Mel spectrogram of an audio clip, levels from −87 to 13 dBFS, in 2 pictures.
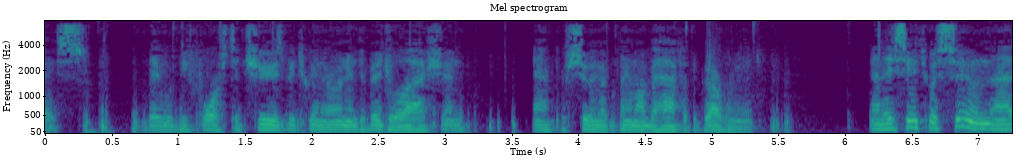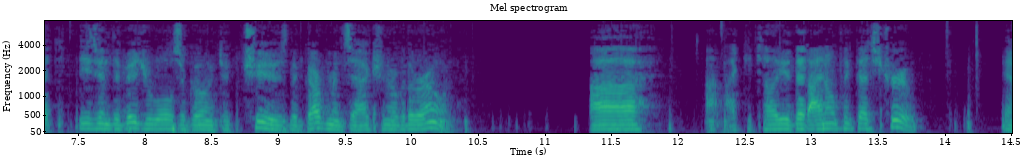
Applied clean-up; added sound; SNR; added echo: neural mask model RNNoise.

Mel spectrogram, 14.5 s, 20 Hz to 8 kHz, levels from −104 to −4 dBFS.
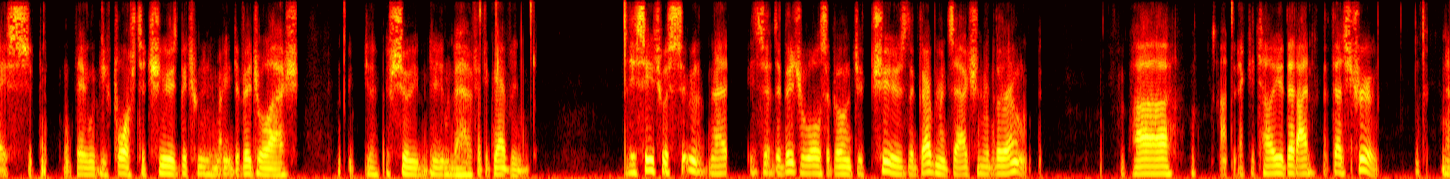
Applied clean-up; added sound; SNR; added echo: neural diffusion model UNIVERSE++.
